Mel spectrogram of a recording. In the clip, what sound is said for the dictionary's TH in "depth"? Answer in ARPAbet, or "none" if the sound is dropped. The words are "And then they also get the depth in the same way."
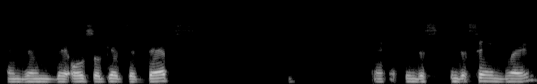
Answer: S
